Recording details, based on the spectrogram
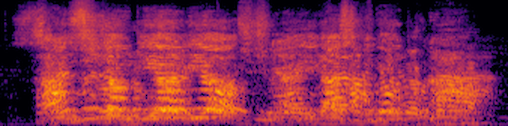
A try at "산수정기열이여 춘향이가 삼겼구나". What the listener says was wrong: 그렇게 하지 말고 말 하나하나 토시들도 잘 깨끗하게 해. 쭈르륵 하지 말어.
